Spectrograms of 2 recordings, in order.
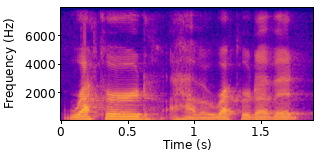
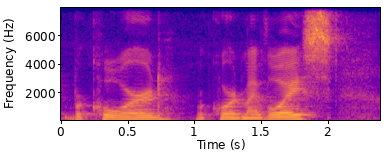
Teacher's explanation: the noun is stressed on the first syllable and the verb is stressed on the second syllable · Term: noun and verb stress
